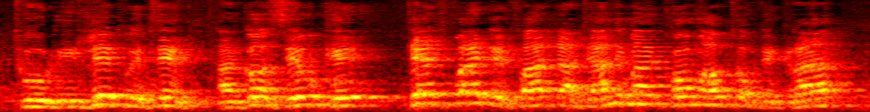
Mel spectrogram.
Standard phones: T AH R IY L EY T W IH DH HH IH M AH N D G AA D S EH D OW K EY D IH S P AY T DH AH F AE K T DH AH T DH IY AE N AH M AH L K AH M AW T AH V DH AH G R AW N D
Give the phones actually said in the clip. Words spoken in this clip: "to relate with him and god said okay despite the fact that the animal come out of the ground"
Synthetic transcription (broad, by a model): T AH R IY L EY T W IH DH HH IH M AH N G AA D S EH OW K EY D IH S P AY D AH F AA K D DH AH T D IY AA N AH M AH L K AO M AW T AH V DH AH G R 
